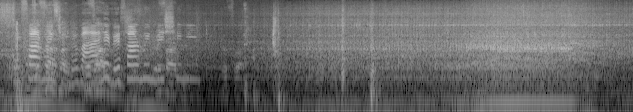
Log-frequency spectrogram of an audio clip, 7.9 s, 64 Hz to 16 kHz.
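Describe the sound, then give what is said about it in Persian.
A car engine idles with a steady low rumble as passengers get in for a drive of about 30 to 40 minutes, heard under a man's voice at first, then alone with a few faint clicks and a slight swell in the engine near the end. “بفرمایید تعارفم نکنیم با این ماشین بریم جان.”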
